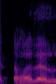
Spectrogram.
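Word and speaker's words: ط: ত থেকে তা আলাদা হবে ত মোটা, তা পাতলা।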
